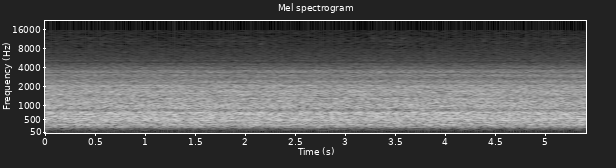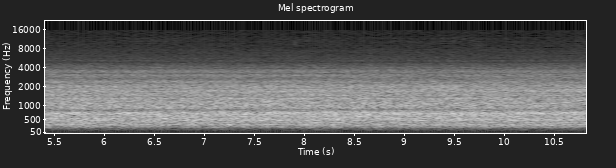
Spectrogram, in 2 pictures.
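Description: Steady static hiss from a 2-metre amateur FM transceiver's speaker with the squelch opened. No station is coming back on the frequency.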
